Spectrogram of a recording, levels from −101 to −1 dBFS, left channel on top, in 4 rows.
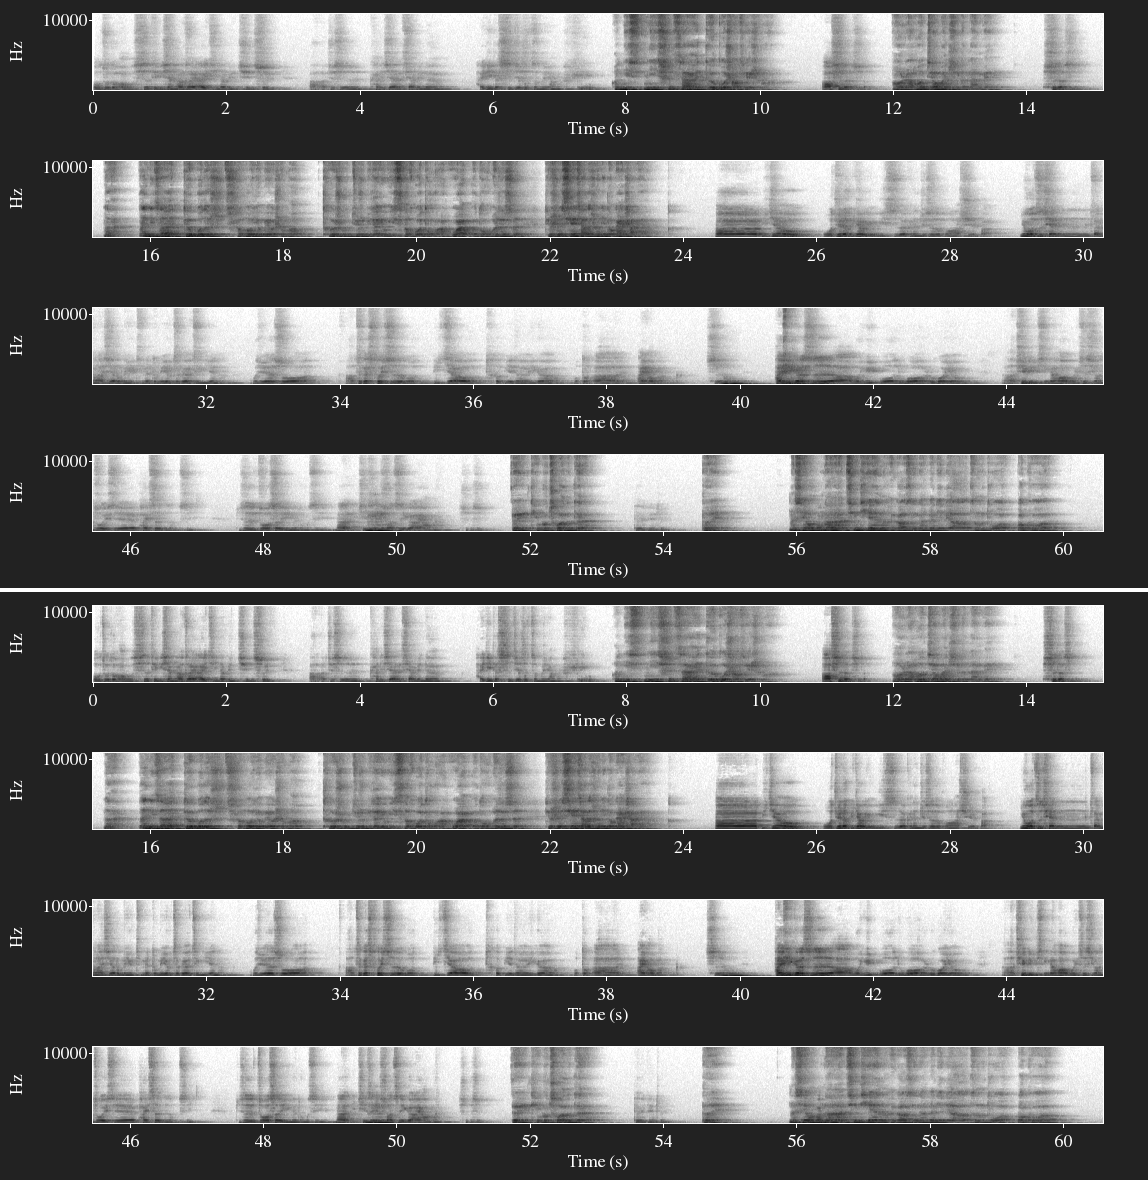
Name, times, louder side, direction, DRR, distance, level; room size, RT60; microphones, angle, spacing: voice 1, 0.0-2.7 3.2-5.2 5.7-7.5 10.9-11.6 14.2-14.8 24.5-25.8 26.1-28.6 29.1-32.3 32.7-33.5 34.1-37.3 37.6-38.9 39.5-39.8 40.5-43.4 43.9-47.0 47.6-50.7 51.0-51.3 53.6-54.1 56.2-56.4, right 4 dB, 50° right, 7 dB, 0.4 m, -26 dB
voice 2, 7.8-10.2 12.0-13.5 15.3-15.5 15.8-18.3 18.6-23.5 39.7-40.0 40.6-40.8 49.5-49.9 51.7-52.9 54.6-54.9 55.9-59.8, left 1 dB, 35° left, 0 dB, 1.7 m, -19 dB
8.8 x 4.3 x 4.9 m, 0.77 s
head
